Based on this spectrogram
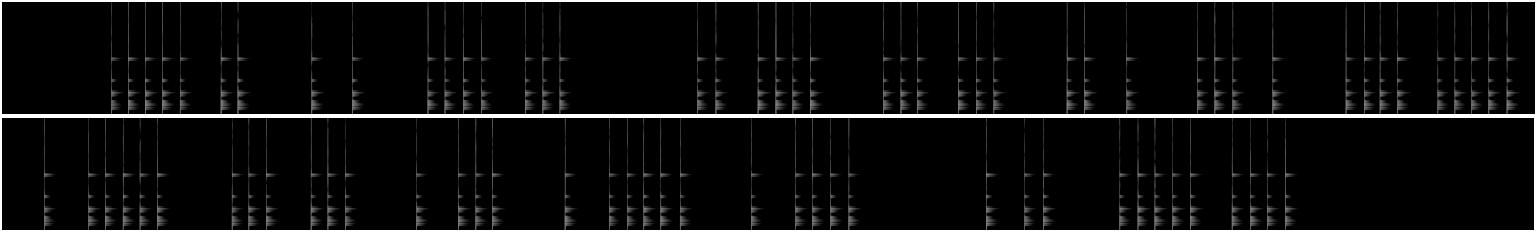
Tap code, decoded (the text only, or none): WAS INFLUENCED BY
